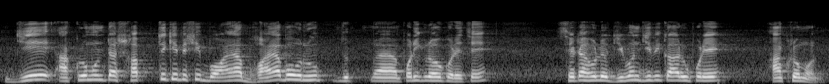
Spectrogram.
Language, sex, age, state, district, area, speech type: Bengali, male, 45-60, West Bengal, Paschim Bardhaman, rural, spontaneous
